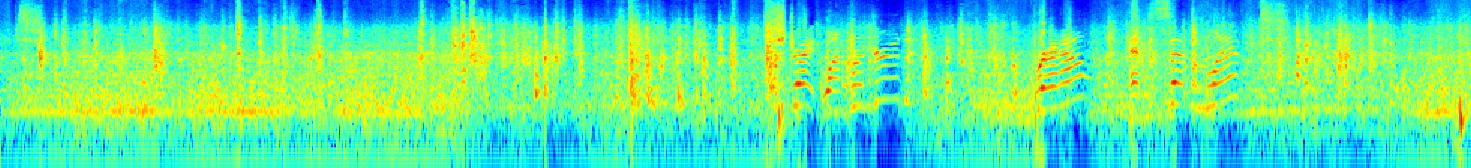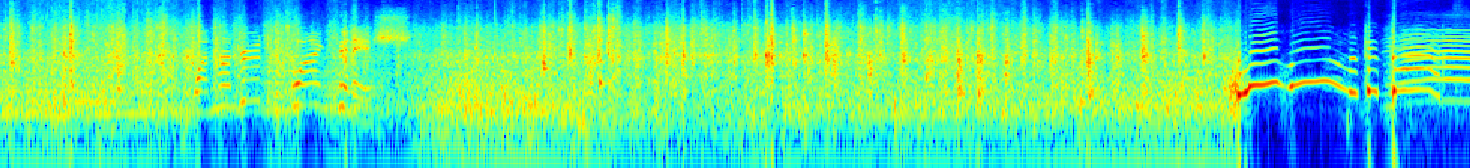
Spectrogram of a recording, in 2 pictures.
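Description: Rally car engine revving hard and changing gear, its pitch climbing and dropping several times, heard from inside the cabin over a steady rattle of gravel and stones hitting the underbody.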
